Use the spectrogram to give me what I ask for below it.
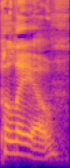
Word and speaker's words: Pelayo: So, the Franklin County cold case is about 13-year-old Anna Pelayo. – Pelayo? – Pelayo. – Pelayo? – Pelayo. I'm pretty sure.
